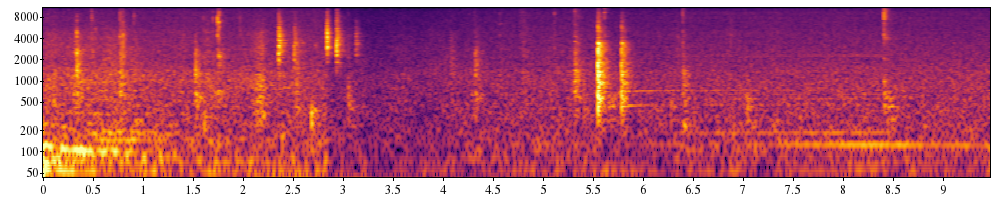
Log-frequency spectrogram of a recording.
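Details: Suzuki TL1000R on its first start-up attempt this winter, ticking repeatedly with two short, harsh cranking bursts and no catch. The owner wonders whether it is an oil or fuel problem.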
